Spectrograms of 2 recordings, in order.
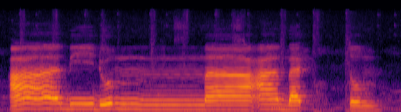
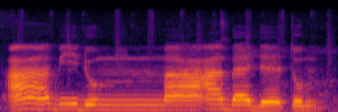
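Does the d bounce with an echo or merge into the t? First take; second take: merge; bounce. First: The d merges smoothly into the t. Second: The d bounces with a short echo vowel. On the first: The speaker calls it right. "Seperti itu cara membacanya" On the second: The speaker calls it wrong. "itu salah"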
